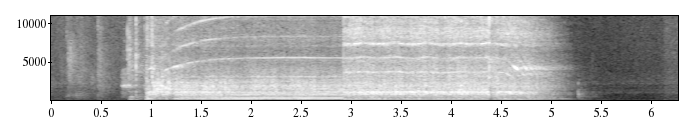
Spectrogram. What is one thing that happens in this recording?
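A blender whirs loudly, then stops.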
